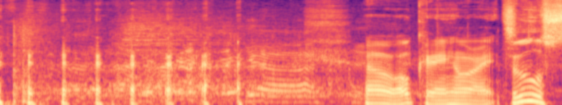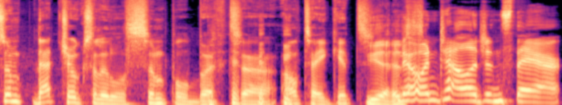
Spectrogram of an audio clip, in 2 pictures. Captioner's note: laugh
